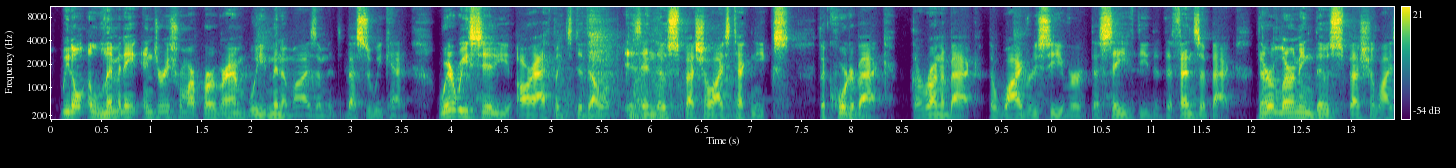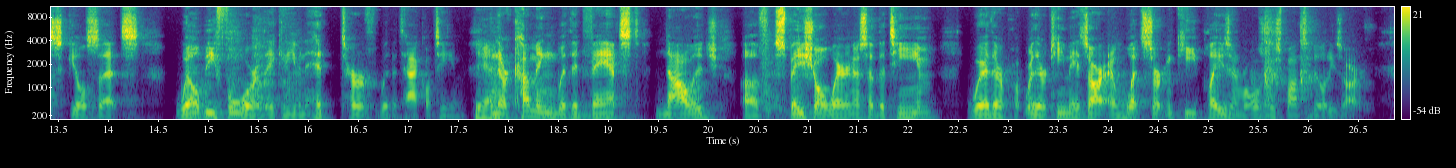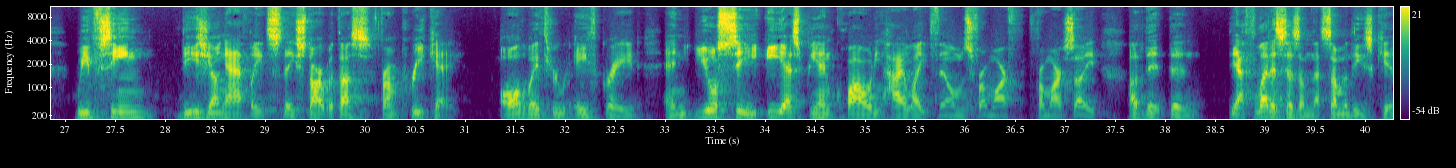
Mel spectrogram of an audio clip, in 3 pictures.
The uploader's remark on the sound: Recorded each week at Chad's BBQ in Edgewater, MD. Recorded each week at Chad's BBQ in Edgewater, MD.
